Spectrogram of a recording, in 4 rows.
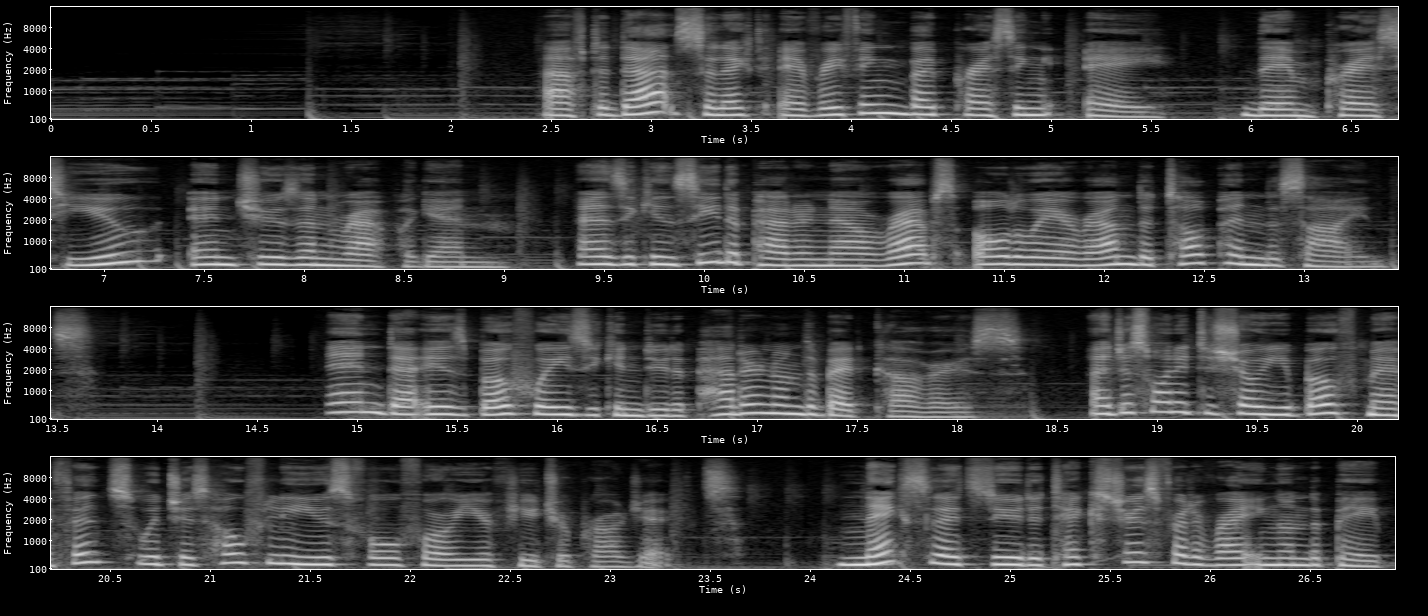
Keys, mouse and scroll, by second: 0.6-10.4 drag, 3.1 a, 4.8 a, 5.5 u, 10.4-26.9 right drag.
